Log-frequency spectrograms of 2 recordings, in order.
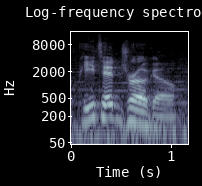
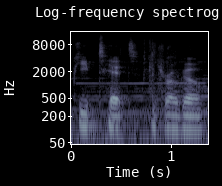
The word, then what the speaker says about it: PtitDrogo: So he says like anything that doesn't involve saying like PtitDrogo. He's like petite, petits.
